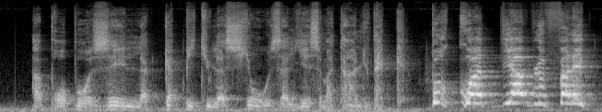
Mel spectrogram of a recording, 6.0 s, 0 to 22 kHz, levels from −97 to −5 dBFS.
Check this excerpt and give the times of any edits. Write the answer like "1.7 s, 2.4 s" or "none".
none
